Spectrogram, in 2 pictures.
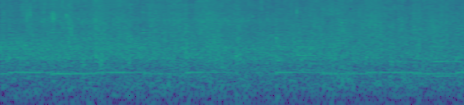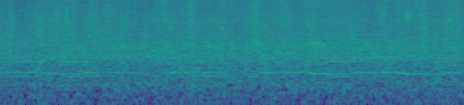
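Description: Viking longship sailing over open sea in the game Assassin's Creed Valhalla: steady wash of waves and wind noise across the whole stretch, with a faint low tonal drone beneath, no talk.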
